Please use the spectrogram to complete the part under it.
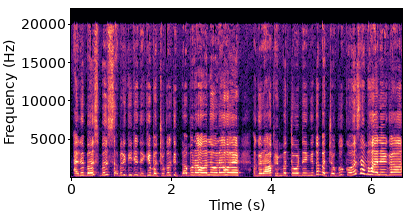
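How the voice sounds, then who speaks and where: A steady older man in a storybook tale, consoling and calm, pitched lower than the storyteller's own very high voice, as a woman puts him on. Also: normal speed, natural voice.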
